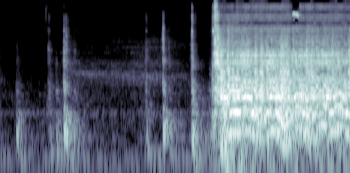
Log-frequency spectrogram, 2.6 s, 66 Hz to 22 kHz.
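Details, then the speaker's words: 1960 Chrysler Saratoga not run in almost 40 years, starter engaged by shorting the relay while hitting the starter solenoid: slow, uneven thumps then a sudden rush as it spins over; sluggish cranking, suspected solenoid problem, engine has compression. "here we go does not sound amazing that's early starters for you"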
